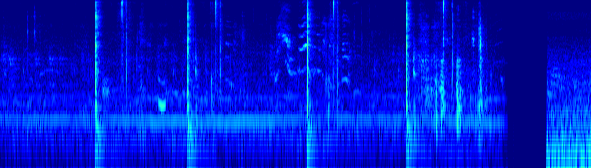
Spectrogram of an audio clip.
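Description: Faint clicks and small knocks of desoldering work on a circuit board's solder side with a soldering iron and solder pump, about once a second, over a faint steady hum.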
